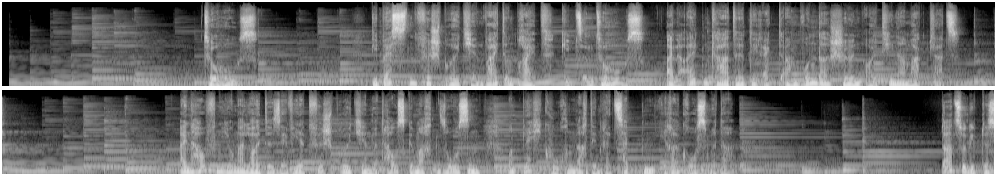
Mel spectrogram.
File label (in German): Spiel Erzaehler; Tohus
